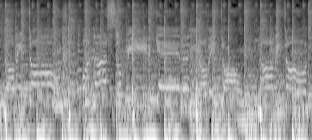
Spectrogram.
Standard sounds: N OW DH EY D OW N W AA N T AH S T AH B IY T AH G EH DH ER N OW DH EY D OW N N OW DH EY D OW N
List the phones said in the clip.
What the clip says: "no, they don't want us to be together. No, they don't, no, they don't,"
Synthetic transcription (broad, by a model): N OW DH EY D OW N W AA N AH S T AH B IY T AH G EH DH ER N OW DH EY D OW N N OW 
